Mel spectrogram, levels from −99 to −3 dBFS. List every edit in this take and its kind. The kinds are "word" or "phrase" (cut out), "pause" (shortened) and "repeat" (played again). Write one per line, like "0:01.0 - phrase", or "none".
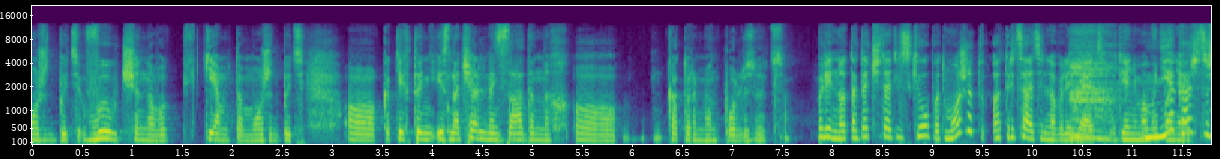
0:04.6 - word
0:06.3 - word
